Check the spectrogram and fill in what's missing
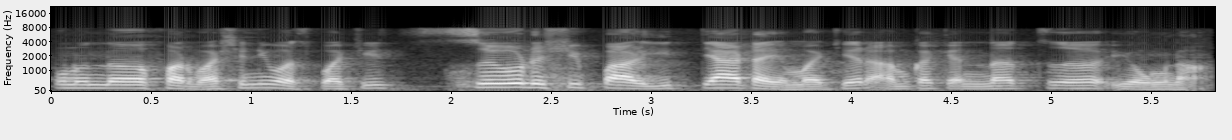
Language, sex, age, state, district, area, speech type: Goan Konkani, male, 60+, Goa, Salcete, rural, spontaneous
